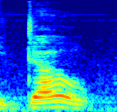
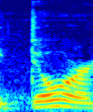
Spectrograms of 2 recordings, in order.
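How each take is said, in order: First: "dough" for door, the final r dropped; dialect pronunciation. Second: "door" with its final r sounded; careful standard pronunciation. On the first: Schoolmate correcting her speech, dialect pronunciation "dough" for door. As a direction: drop the r so door comes out "dough". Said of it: "You're supposed to say dough". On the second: Quoting a schoolmate's correction, careful standard pronunciation of "door". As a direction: pronounce "door" in full, r and all. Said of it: "that's not how you're supposed to talk". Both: Retold or imitated.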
